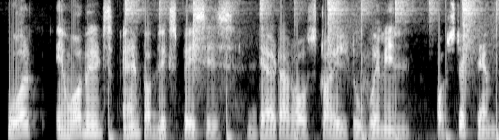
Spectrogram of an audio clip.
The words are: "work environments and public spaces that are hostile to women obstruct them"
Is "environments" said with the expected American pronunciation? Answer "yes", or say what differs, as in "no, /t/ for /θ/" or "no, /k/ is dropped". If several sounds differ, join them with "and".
no, /ɹ/ is dropped and /n/ is dropped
